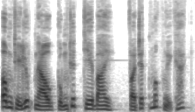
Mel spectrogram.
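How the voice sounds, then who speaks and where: A man's voice: medium pitch, expressive, a little fast, dry recording, clean studio sound, faint music behind, lightly acted. A man playing a solemn old saint who guards heaven's gate in a cartoon fairy tale, grave and admonishing. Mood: stern warning.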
